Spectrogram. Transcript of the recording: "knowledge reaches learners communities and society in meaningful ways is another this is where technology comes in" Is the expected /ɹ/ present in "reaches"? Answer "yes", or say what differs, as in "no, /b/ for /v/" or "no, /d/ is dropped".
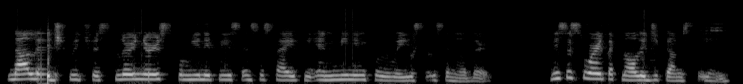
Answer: no, /w/ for /ɹ/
